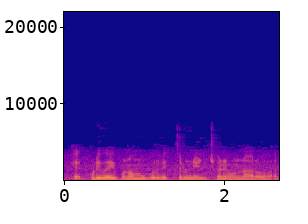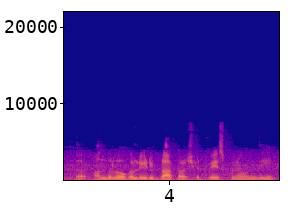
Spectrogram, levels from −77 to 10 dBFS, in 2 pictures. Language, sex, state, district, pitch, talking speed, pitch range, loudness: Telugu, male, Telangana, Hyderabad, 95 Hz, 155 wpm, 90-100 Hz, -20 LUFS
